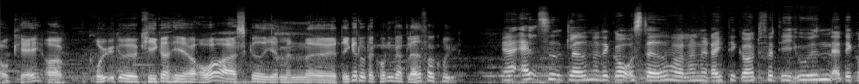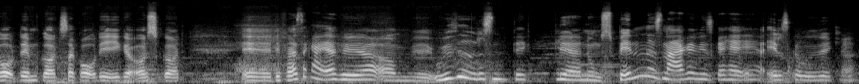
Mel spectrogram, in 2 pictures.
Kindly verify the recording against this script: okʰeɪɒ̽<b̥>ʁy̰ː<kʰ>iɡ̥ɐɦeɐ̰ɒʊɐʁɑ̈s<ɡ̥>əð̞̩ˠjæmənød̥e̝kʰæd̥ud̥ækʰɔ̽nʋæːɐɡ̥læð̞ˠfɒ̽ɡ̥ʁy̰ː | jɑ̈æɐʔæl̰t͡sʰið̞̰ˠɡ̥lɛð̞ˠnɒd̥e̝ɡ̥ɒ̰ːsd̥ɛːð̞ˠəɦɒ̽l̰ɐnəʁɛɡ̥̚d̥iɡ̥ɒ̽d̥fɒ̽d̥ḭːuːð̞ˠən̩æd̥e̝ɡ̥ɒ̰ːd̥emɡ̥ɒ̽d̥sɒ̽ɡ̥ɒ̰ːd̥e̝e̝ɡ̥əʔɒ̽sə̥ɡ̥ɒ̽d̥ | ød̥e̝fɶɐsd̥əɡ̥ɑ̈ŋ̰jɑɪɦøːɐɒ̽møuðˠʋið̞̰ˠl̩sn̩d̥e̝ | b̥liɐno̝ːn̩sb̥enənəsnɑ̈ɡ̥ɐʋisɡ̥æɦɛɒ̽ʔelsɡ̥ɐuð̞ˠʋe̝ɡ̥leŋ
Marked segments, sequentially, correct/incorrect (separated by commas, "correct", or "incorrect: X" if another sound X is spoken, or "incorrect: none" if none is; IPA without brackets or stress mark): incorrect: ɡ̥, correct, correct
